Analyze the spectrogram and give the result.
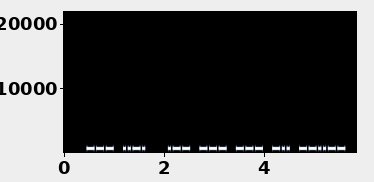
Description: Morse code, heard as a keyed tone, about 25 wpm, spaced as for 22 wpm, 700 Hz. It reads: OF WOOD,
